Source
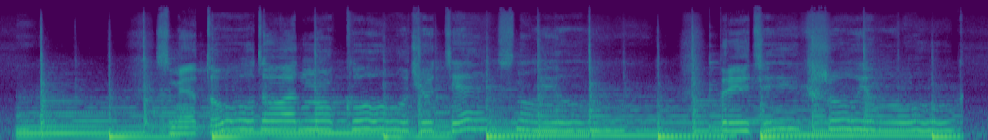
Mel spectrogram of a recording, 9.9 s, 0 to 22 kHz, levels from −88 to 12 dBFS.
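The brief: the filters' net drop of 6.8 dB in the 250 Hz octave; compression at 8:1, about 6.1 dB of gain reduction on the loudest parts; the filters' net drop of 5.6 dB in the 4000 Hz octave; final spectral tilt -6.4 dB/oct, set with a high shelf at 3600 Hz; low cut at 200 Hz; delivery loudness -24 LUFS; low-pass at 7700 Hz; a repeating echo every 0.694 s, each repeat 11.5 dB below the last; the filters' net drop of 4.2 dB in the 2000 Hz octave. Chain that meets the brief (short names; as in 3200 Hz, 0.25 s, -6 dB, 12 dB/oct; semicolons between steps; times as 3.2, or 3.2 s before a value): HPF 200 Hz; LPF 7700 Hz; bell 250 Hz -5.5 dB; bell 2000 Hz -4 dB; high shelf 3600 Hz +3.5 dB; bell 4000 Hz -8 dB; compressor 8:1, threshold -29 dBFS; feedback echo 0.694 s, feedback 27%, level -11.5 dB; gain +10 dB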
